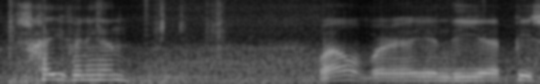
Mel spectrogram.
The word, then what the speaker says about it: Scheveningen: SCH, the first letters of Scheveningen, pronounced Scheveningen.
